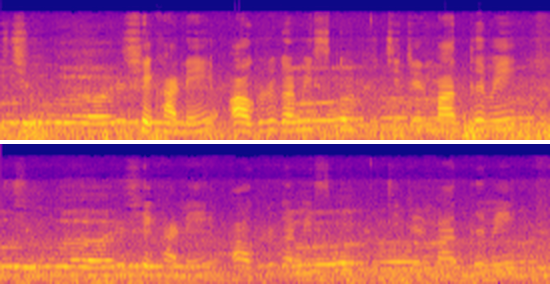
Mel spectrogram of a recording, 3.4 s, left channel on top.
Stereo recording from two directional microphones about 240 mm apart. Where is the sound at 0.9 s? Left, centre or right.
Centre.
